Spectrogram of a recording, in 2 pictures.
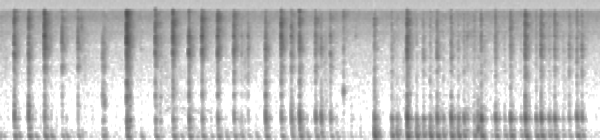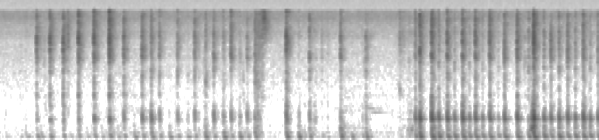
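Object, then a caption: Closed bamboo folding fan. A closed bamboo folding fan lies on a table, its solid stack of bamboo ribs with paper folded between them, while fingertips and nails tap and scratch along the rib edges. Rapid, dry clicks and ticks come in dense bursts, broken by a few brief pauses. The sound has a low, woody body beneath sharp, bright transients.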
